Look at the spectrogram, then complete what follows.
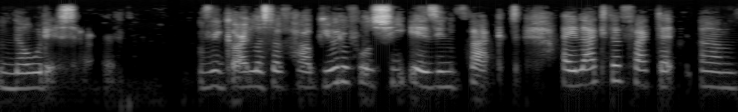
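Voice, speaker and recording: With a non-native accent and a monotone, flat intonation, a woman speaks at a fairly high pitch and a very slow pace, leaving long, frequent pauses, in a dry, close sound with no echo. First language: not English. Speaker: video blogger. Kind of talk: casual monologue. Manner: halting, many fillers and restarts.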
